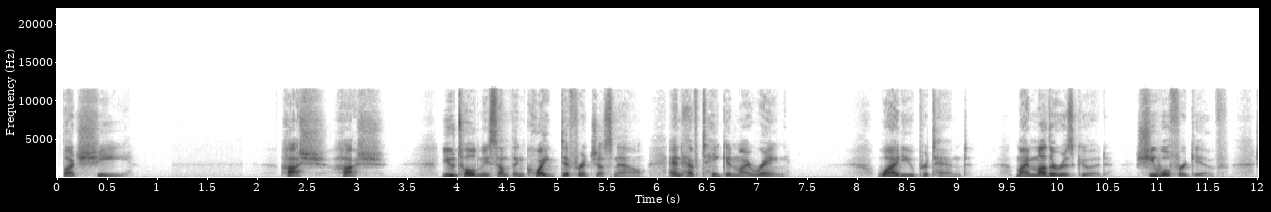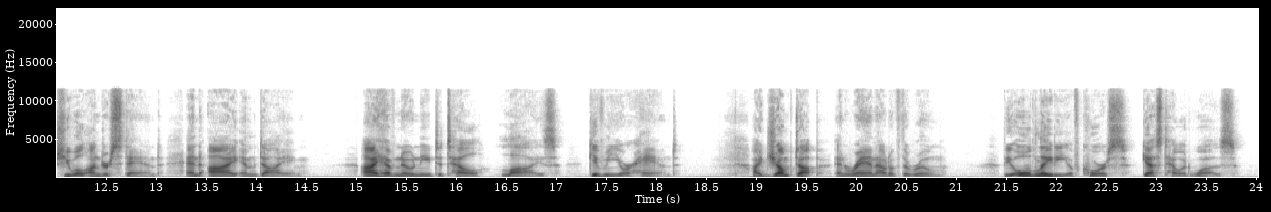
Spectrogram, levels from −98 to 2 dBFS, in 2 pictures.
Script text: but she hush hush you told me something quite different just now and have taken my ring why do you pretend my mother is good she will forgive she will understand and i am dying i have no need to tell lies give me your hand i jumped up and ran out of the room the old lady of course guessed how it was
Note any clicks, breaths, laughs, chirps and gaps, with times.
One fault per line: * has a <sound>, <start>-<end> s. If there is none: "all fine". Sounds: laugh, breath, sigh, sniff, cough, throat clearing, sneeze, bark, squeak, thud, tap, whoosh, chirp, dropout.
all fine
